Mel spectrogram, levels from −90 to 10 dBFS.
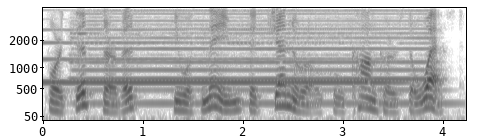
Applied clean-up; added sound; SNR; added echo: none; Bowed string instrument + Wind instrument, woodwind instrument; 3 dB; none.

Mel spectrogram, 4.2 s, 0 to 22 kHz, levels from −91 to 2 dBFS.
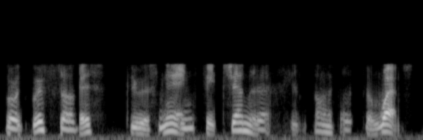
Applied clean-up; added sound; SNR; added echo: neural diffusion model UNIVERSE++.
